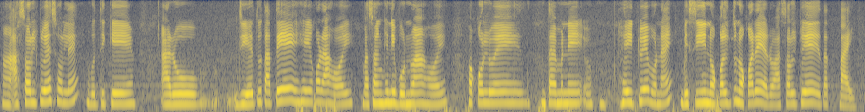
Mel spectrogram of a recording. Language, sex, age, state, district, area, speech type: Assamese, female, 45-60, Assam, Nalbari, rural, spontaneous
